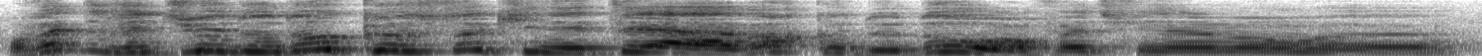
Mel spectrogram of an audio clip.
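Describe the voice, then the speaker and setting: High-voiced man in crude gaming chat. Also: sing-song, fast talker. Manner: crude, slangy, swearing. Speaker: video game player. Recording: distant from the mic.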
